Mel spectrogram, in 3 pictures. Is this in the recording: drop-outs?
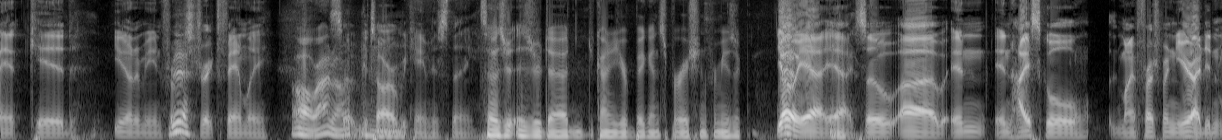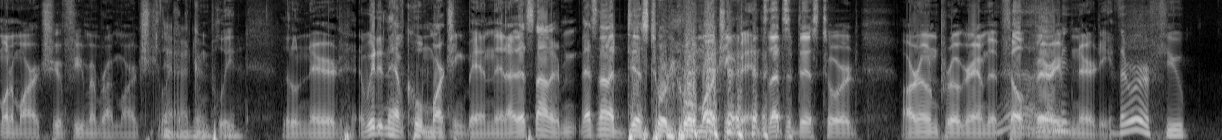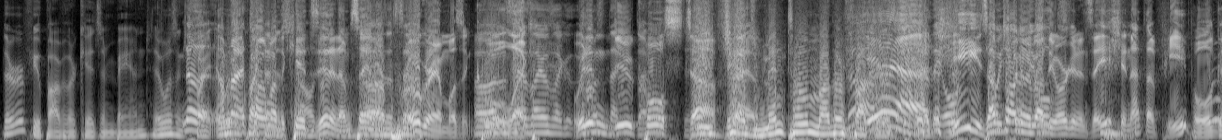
no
